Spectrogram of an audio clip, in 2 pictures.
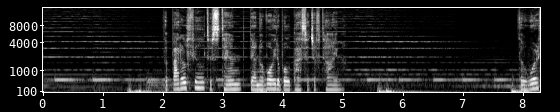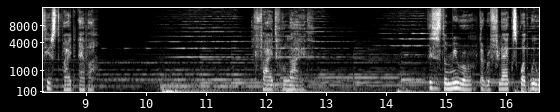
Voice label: female non native english body comercial

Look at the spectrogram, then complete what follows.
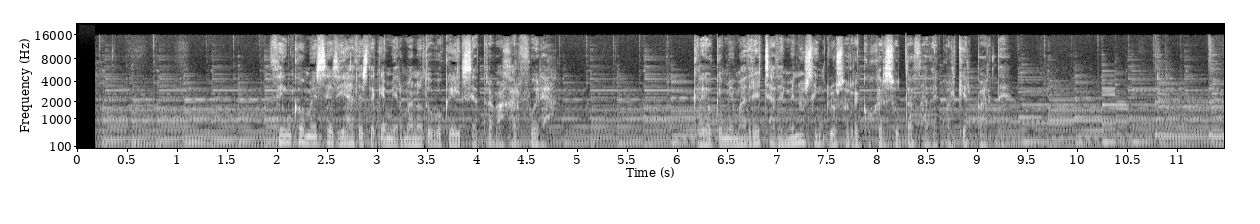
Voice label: female spanish coffee comercial; ideasonora

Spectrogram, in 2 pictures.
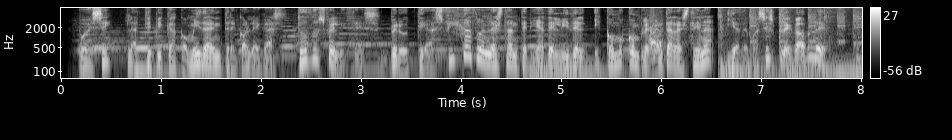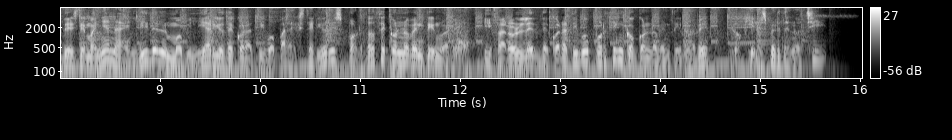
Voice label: male spanish shop comercial; ideasonora

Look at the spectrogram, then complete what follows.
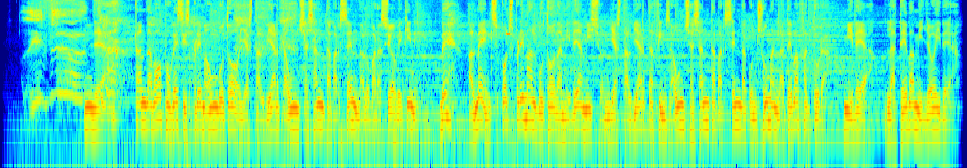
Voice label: male catalan energy comercial

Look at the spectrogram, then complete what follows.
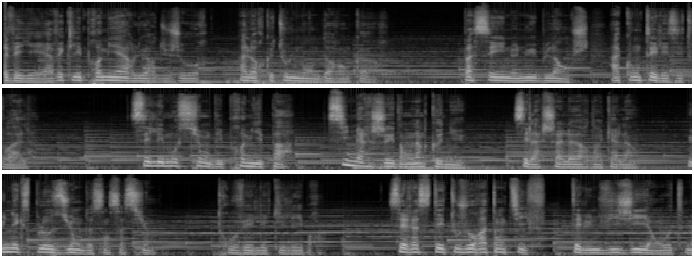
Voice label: male french aventure comercial

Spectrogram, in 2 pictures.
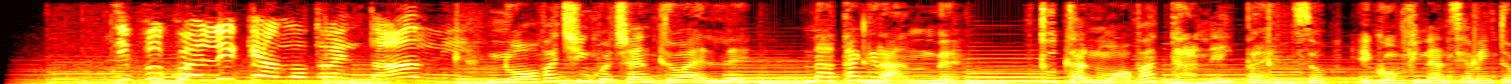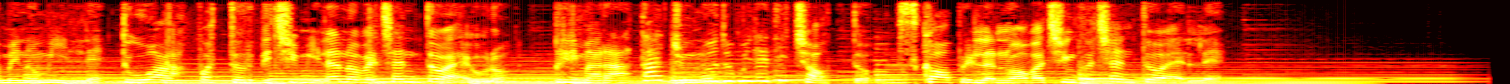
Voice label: female italian comercial

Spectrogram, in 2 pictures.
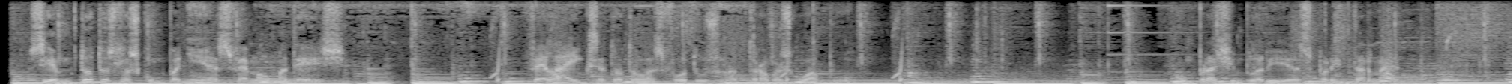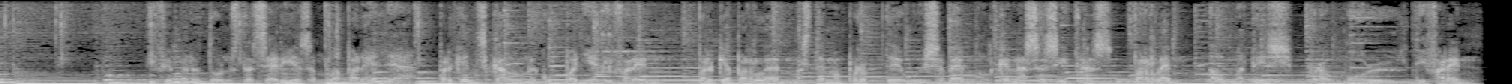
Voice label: male catalan telephone comercial; ideasonora

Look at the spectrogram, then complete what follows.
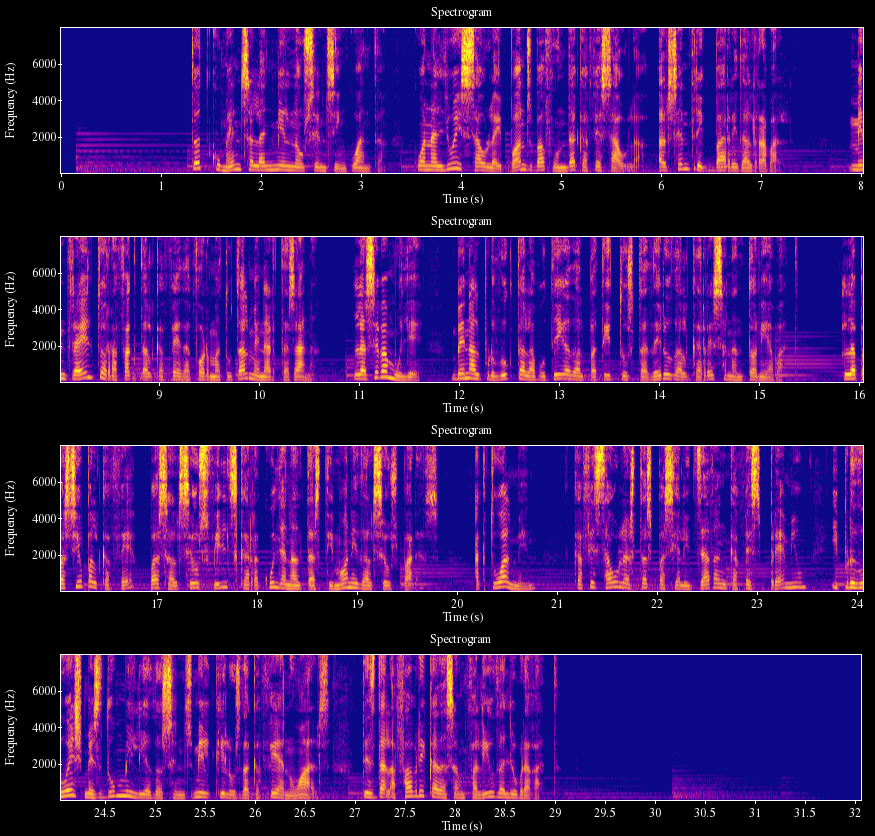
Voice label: female catalan coffee comercial; ideasonora

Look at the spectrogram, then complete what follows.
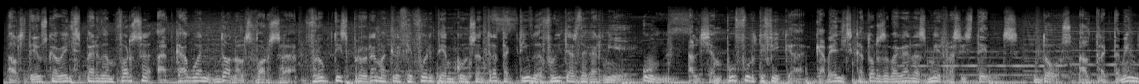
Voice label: male catalan comercial; ideasonora

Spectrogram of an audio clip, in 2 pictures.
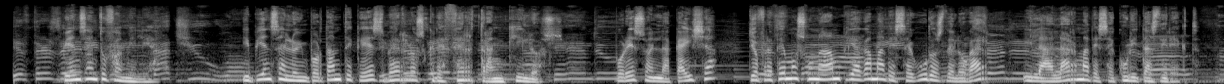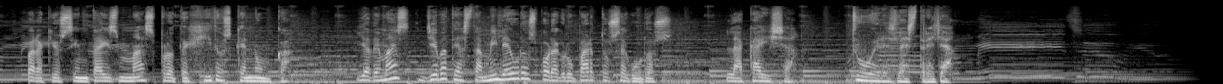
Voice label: female spanish comercial; ideasonora

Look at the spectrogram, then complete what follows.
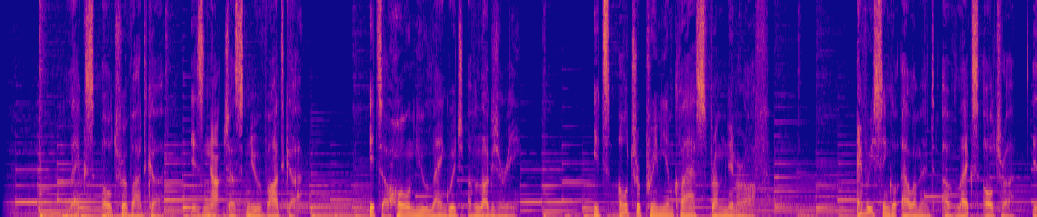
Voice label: male american english drink comercial; ideasonora

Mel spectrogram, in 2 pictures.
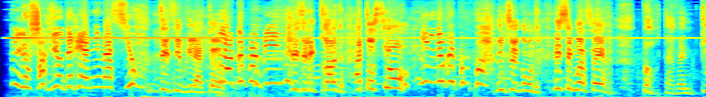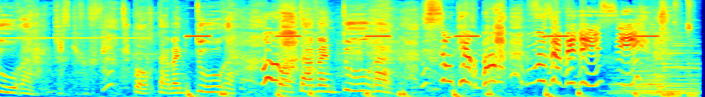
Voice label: male french park comercial; ideasonora

